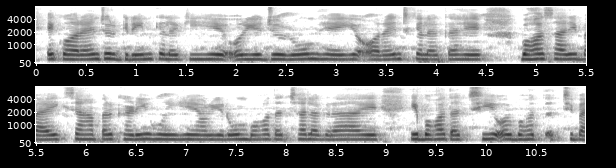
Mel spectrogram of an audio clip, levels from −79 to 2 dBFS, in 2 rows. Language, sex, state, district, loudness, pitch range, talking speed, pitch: Hindi, female, Chhattisgarh, Sarguja, -25 LUFS, 235-250 Hz, 230 wpm, 240 Hz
